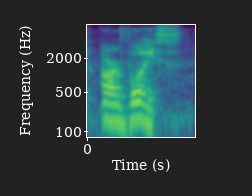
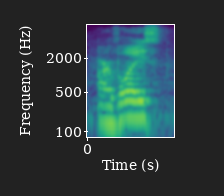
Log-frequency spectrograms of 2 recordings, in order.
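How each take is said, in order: Both takes have the same delivery.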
